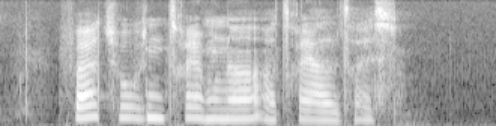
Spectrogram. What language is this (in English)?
Danish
